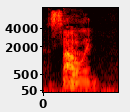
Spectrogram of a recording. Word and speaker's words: Samhain: we call it Samhain. It would be the Gaelic pronunciation.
